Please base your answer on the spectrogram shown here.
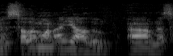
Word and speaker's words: Ayalew: yeah for sure so my name is Salomon aalu um that's how you pronounce my name uh so I was born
